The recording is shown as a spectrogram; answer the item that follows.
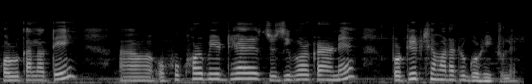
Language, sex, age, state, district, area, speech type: Assamese, female, 45-60, Assam, Golaghat, rural, spontaneous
